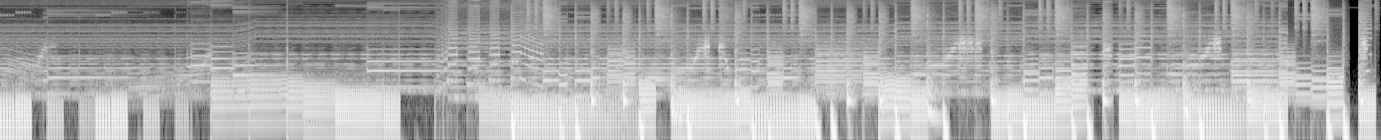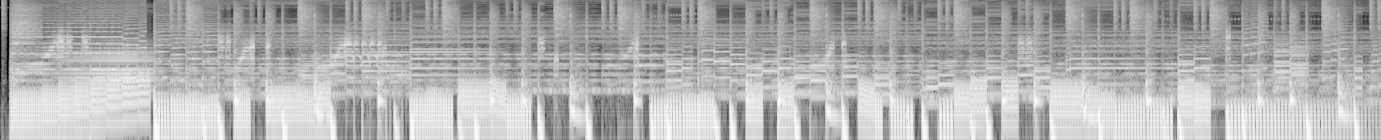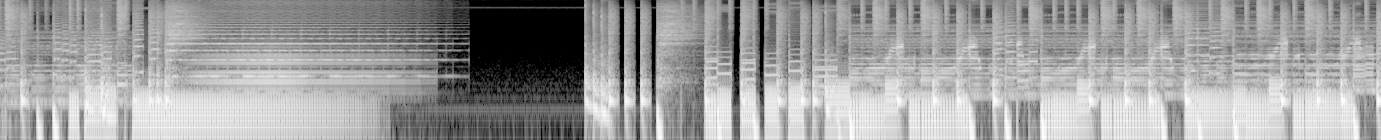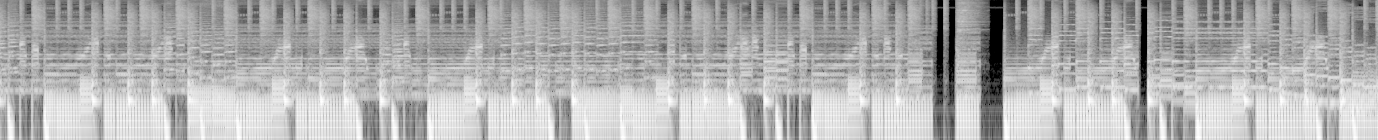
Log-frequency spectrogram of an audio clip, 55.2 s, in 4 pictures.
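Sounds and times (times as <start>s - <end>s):
mod acid jazz: 0.0s - 31.2s, 34.7s - 55.2s.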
